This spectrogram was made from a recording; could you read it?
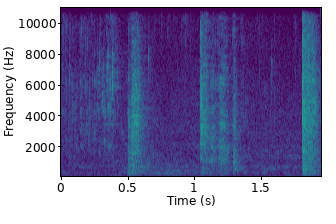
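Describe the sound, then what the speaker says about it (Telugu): A glass of water poured into potato curry cooking in a pan: a few brief, soft splashes and gushes, fairly faint against low kitchen background noise. "ఇప్పుడు ఇందులో 1 గ్లాస్ వాటర్ పోసుకుందామండి."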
